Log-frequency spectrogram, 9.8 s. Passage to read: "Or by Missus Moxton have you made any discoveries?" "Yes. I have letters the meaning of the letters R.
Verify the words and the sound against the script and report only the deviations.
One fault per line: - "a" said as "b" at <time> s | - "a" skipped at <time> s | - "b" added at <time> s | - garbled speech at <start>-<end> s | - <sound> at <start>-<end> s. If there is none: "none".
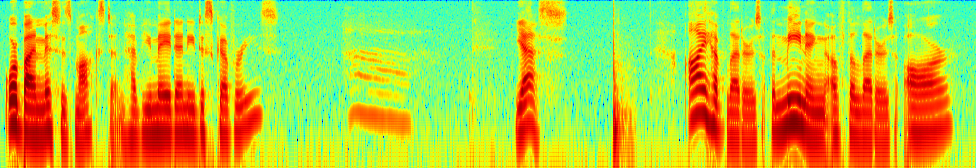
- sigh at 3.4-4.4 s
- tap at 6.1-6.4 s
